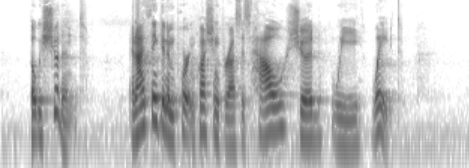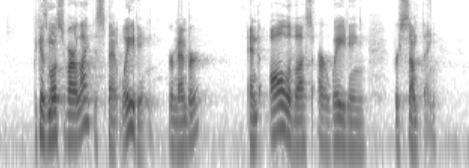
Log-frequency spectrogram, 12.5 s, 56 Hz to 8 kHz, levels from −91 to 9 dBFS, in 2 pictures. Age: 30-49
